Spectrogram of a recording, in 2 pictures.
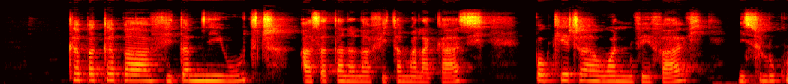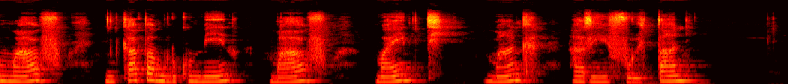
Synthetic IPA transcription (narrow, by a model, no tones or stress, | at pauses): kapakapəvit̪aminiut̪i̥ʈ͡ʂə̥azət̪ananəv̥it̪əmalaɡasi̥ | pokʰeʈ͡ʂəwaninvev̥avi̥misilukumavu̥ | nikapamilukumenə̥ | mavu̥ | majnt̪i̥ | maŋɡə̥ | aɾiv̥ulut̪ani̥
